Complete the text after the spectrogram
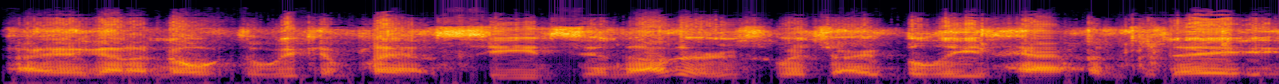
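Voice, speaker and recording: Noticeable background noise behind a man's fairly low-pitched voice. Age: 60s. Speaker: guest, small business owner. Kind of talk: casual conversation.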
